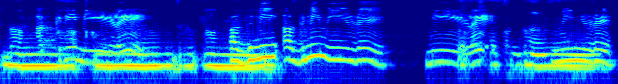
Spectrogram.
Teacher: Slightly going into the ra sound than the la sound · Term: murdhanya sound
